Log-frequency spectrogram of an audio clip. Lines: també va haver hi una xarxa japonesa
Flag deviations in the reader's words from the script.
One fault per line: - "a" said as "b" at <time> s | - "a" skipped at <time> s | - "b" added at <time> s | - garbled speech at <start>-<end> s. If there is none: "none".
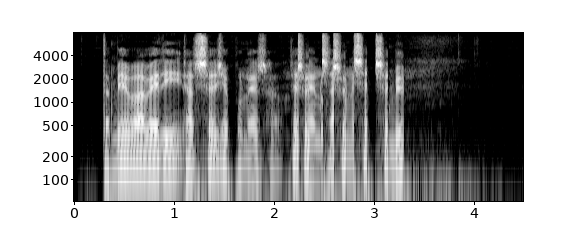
- "una" skipped at 1.0 s
- garbled speech at 2.2-3.3 s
